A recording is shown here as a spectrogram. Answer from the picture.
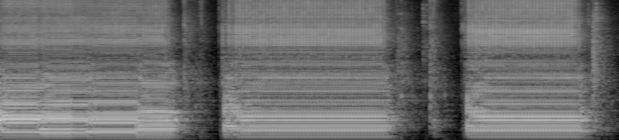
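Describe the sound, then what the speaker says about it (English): A contrabassoon, the double-size bass of the bassoon family, sounds its lowest note, low B flat, in three long sustained blows separated by short breaths, the first wavering slightly in pitch, loud and close with no talking. "That's the lowest note, the low B flat, quite a bit lower."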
